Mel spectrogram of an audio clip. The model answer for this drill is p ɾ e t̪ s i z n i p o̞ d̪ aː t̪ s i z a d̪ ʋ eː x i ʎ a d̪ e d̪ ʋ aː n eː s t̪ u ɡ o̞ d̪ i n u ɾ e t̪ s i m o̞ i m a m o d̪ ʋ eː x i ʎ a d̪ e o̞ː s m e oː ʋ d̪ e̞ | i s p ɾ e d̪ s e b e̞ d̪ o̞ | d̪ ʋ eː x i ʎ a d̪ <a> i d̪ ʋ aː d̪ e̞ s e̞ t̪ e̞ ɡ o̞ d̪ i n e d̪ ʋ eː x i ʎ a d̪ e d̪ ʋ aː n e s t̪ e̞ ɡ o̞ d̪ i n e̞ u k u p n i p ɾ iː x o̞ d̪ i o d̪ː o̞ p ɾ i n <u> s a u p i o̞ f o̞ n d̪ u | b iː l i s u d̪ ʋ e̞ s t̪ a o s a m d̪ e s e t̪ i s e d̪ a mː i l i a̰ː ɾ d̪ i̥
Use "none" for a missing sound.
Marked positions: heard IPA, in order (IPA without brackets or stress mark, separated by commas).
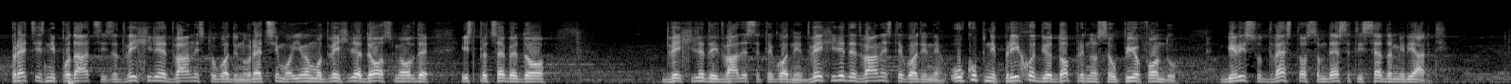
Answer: e, o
